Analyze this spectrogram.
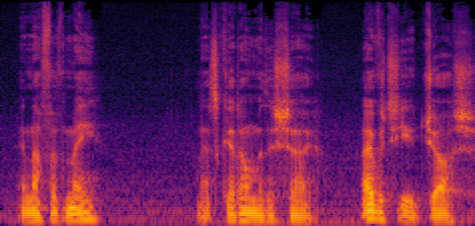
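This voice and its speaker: A man speaks in a British accent with fairly even intonation. Noticeable background noise is present. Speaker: podcast host. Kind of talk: podcast intro.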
